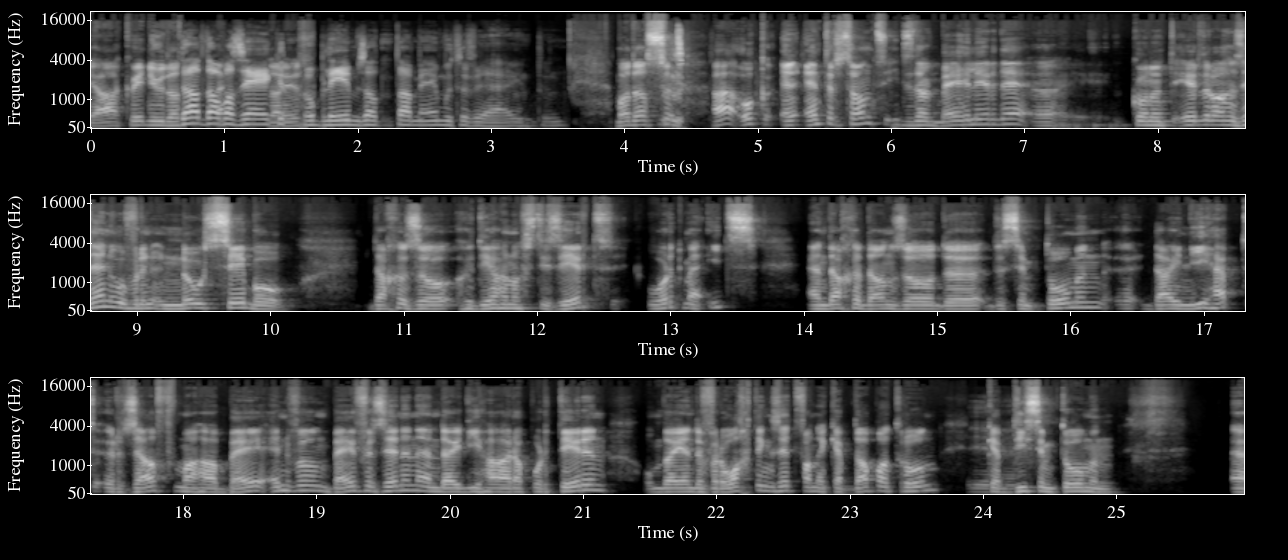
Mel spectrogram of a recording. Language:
Dutch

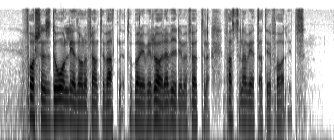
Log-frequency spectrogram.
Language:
Swedish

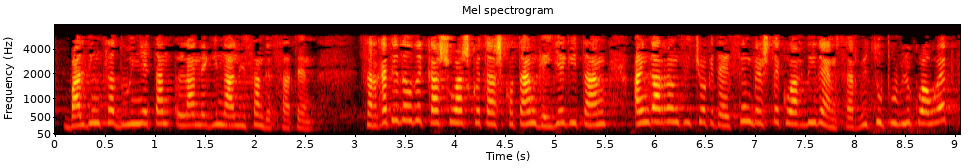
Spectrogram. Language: Basque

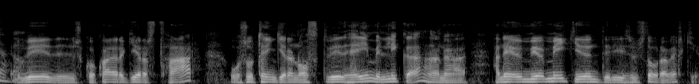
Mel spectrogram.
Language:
Icelandic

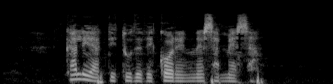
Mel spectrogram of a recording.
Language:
Galician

